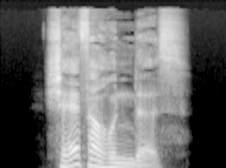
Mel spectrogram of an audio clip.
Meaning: genitive singular of Schäferhund
- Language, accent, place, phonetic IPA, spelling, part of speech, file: German, Germany, Berlin, [ˈʃɛːfɐˌhʊndəs], Schäferhundes, noun, De-Schäferhundes.ogg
